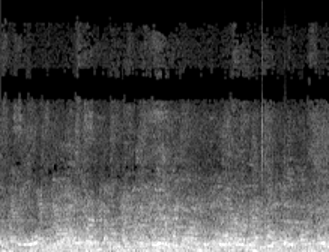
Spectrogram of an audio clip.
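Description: Indistinct chatter of many diners talking at once in a busy restaurant dining room.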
